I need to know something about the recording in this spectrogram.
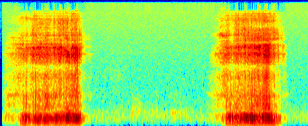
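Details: Sound-effect recording of an adult man snoring: two loud, rattling in-breath snores about a second each, separated by quiet pauses; snoring.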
